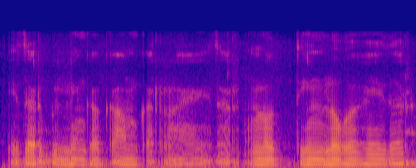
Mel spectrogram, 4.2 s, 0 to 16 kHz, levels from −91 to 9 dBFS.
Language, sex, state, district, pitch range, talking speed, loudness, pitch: Hindi, male, Maharashtra, Sindhudurg, 105-130 Hz, 185 wpm, -27 LUFS, 110 Hz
